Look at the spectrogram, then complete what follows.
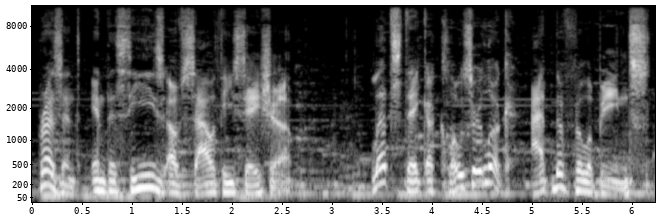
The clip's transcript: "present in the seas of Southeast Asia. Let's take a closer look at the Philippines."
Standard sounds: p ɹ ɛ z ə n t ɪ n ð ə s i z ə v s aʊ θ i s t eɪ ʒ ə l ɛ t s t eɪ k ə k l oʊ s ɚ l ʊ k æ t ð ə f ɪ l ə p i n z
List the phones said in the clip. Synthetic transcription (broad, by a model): p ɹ ɛ z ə n t ɪ n ð ə s i z ə v s aʊ θ i s t eɪ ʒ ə l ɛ t s t eɪ k ə k l oʊ s ɚ l ʊ k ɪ t ð ə f ɪ l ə p i n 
